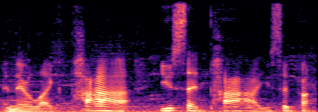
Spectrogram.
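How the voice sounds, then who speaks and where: A man's voice: medium pitch, takes it slowly. Boston guy rambling thru a story, dry humor, middle-aged, music in the back. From Boston, USA. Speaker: vlogger. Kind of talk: casual storytelling monologue. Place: airport terminal with gate announcements. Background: music and airport PA announcements.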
